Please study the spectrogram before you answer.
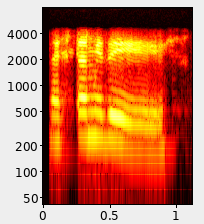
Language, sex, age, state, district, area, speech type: Telugu, female, 30-45, Telangana, Medchal, urban, conversation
